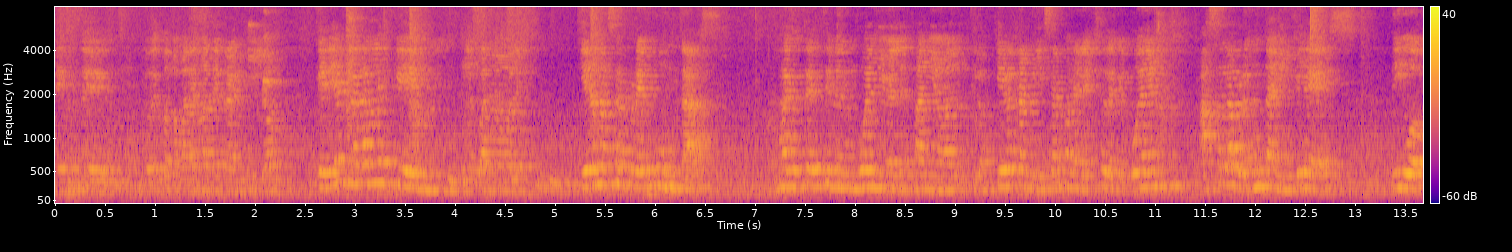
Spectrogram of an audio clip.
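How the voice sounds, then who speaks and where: A woman teacher explains things to her class, repeating words as she thinks. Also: on the high side. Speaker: Spanish teacher. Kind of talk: classroom announcement. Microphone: far camera. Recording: echoey classroom from far off, noisy.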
